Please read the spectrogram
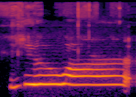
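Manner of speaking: high, loud whiny wail; mock-bawl it like an indignant kid; hammed-up imitation of a child's tantrum; dramatic child. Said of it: "she was being so dramatic".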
